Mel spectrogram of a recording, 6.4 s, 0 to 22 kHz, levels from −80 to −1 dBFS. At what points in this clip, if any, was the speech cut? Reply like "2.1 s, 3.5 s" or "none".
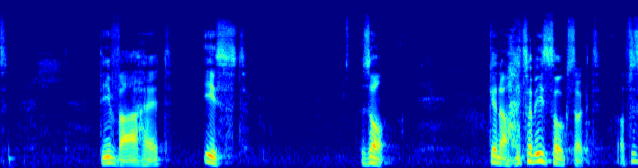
none

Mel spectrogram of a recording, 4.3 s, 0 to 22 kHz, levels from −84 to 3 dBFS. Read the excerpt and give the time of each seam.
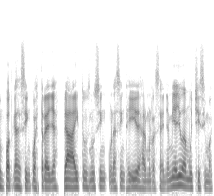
1.3 s, 1.8 s, 2.5 s, 3.0 s

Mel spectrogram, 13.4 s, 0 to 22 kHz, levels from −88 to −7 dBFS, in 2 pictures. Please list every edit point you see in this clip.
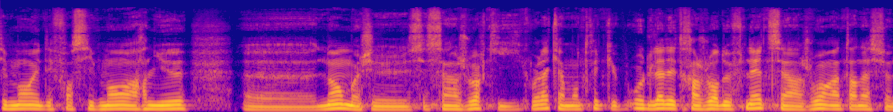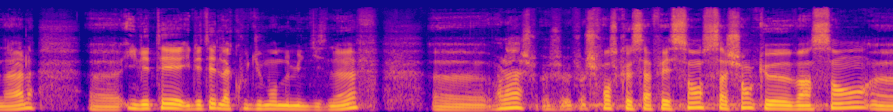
3.6 s

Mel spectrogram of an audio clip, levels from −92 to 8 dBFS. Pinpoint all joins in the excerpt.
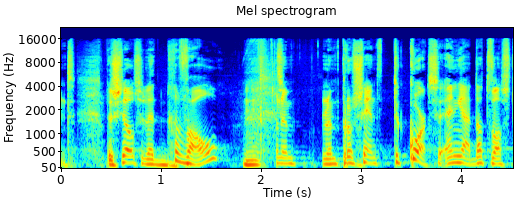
1.1 s, 2.2 s, 2.6 s

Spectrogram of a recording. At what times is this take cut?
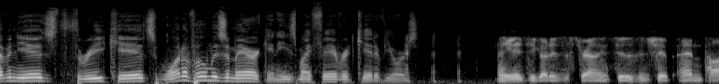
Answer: none

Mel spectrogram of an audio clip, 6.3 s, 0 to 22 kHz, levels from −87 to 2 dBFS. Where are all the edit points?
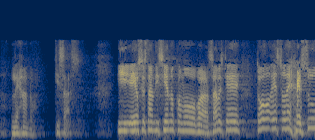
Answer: none

